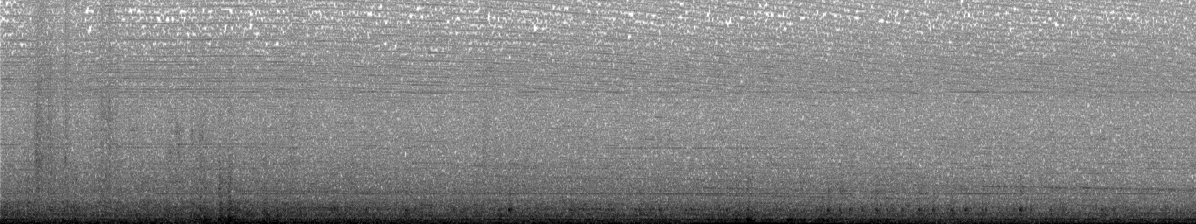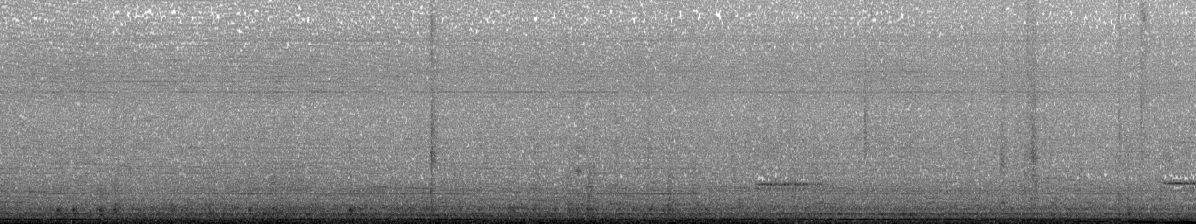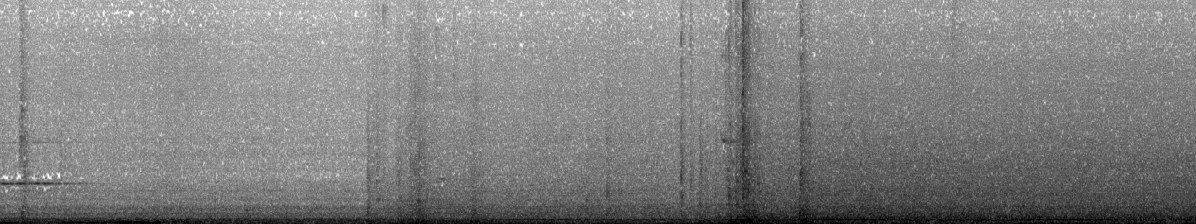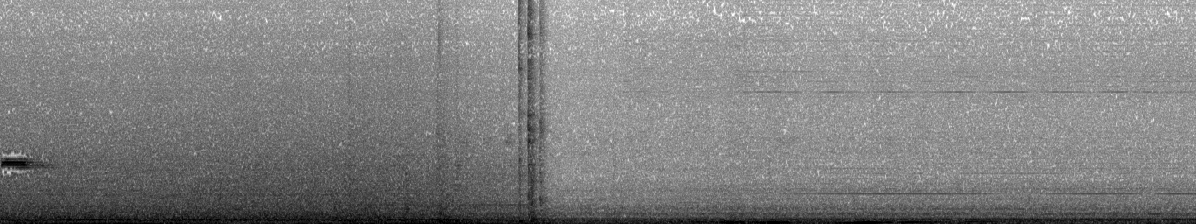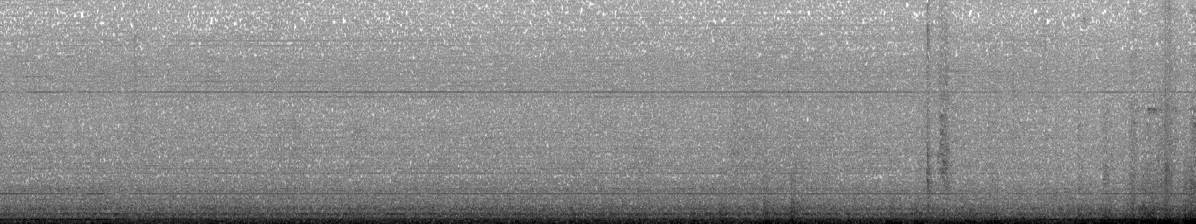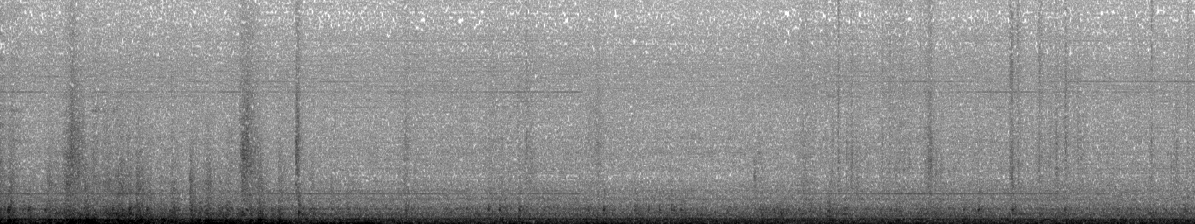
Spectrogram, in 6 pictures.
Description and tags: Interior of a subway car (vagón de metro)
Recording in the interior of a suburban in Madrid, Spain. Very clean sound with few people, as it was recorded very early in the morning.
Sound recording by Juan Jose Dominguez.
field-recording, interior, metro, train, suburban, metropolitan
